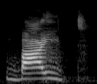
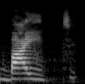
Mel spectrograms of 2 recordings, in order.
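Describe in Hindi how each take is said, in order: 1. स्वर लंबा खींचा और दबाया जाता है। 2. स्वर लंबा खींचा और दबाया जाता है।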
